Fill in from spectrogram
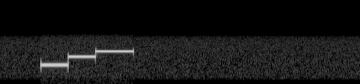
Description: Telephone call progress tone (North American plan), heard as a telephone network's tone, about 910, 1370, 1800 Hz. Special information tone.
